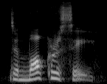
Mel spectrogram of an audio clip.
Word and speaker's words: democracy: A lot of people say democracy, democracy, I don't know, but the actual way of saying it is democracy. We believe in democracy.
